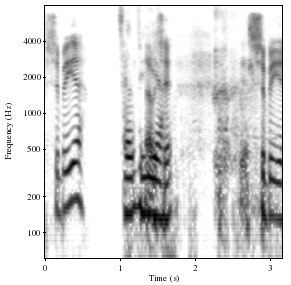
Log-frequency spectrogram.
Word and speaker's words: Sevilla: Yeah, Sevilla is how they pronounce it there. So that's the pronunciation I'll go with because that's the Andalus way of saying it. Sevilla. They pronounce Sevilla as a V in Andalus.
